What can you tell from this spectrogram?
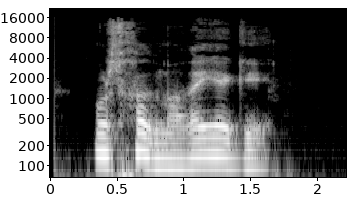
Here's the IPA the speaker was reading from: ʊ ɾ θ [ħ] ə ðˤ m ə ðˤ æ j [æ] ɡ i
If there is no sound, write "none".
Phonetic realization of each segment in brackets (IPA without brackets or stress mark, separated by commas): χ, æ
